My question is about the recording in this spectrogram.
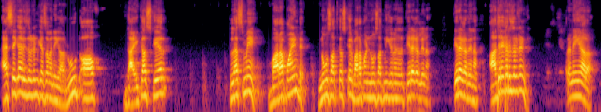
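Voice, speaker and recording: A man's voice: high voice, moderate pace. A male physics teacher lecturing a class, quizzing students by name and repeating his questions. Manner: repetitive questions, urging focus.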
